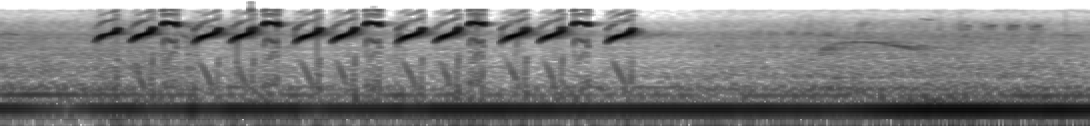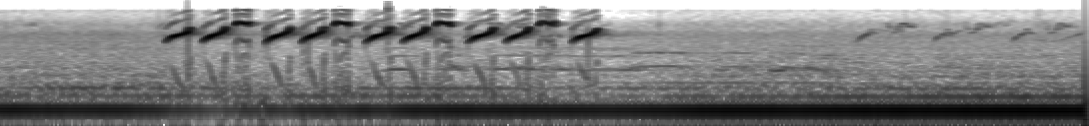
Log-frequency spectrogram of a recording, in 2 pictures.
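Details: Cinereous tit repeating its 'wucit wucit' song, a call meant to provoke other tits to sing: two runs of about ten quick rising whistles, each lasting roughly two seconds, with a constant low electrical hum throughout.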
